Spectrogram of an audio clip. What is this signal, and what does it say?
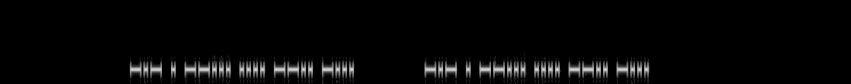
Morse code, heard as a keyed tone, about 36 wpm, 700 Hz. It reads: KE7HZB KE7HZB
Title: USA Call Signs - 6 Characters - Repeated 2x - 35wpm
